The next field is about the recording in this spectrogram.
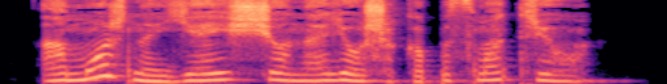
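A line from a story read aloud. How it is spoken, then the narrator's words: Loud whisper. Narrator (Russian): Громким шепотом уточнила Кира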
